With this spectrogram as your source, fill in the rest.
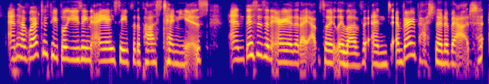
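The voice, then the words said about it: Australian accent. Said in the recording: “a certified practicing speech pathologist from Australia ... You can tell by my accent that is not the case. From Australia”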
